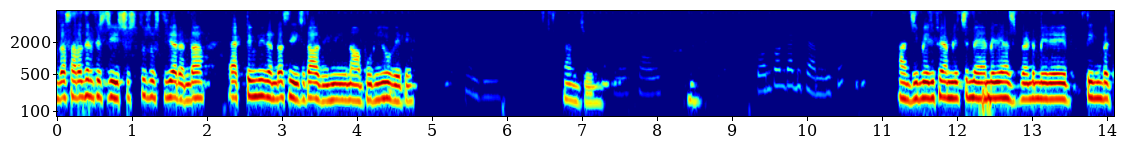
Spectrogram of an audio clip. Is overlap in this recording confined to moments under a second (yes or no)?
yes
